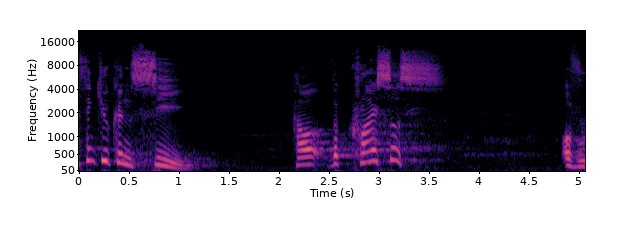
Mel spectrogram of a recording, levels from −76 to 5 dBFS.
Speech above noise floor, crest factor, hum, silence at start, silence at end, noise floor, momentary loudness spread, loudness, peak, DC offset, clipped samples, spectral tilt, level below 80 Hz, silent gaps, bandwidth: 36 dB; 18 dB; none; 0 s; 0 s; -67 dBFS; 11 LU; -31 LUFS; -14 dBFS; under 0.1%; under 0.1%; -3 dB/octave; -66 dBFS; none; 15.5 kHz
